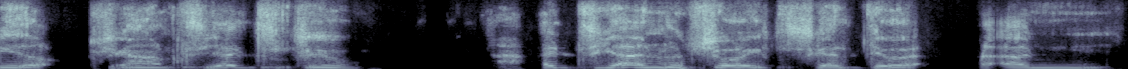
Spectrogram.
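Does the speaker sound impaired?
Yes: neurofibromatosis type 2; voice shot from brain stem tumor, surgery hoped to improve voice and hearing.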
